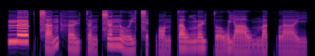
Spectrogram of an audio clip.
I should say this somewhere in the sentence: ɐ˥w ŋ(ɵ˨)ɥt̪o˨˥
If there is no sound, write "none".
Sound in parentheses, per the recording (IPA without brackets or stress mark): ɵ˥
